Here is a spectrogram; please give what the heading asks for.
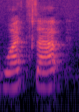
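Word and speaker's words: Wat's Up: Sephora is the Benefit What's Up. It's actually spelled like W-A-T-T, like light bulb watts.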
